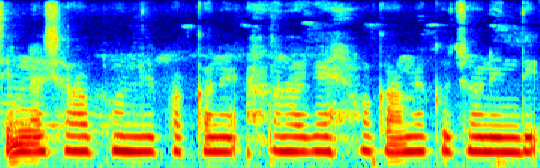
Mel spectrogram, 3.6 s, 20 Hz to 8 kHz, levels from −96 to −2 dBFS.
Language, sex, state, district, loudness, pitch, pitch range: Telugu, female, Andhra Pradesh, Sri Satya Sai, -13 LUFS, 225 Hz, 220-230 Hz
